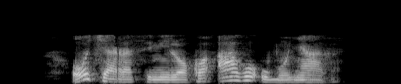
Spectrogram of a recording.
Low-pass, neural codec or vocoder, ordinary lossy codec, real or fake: 7.2 kHz; none; AAC, 16 kbps; real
